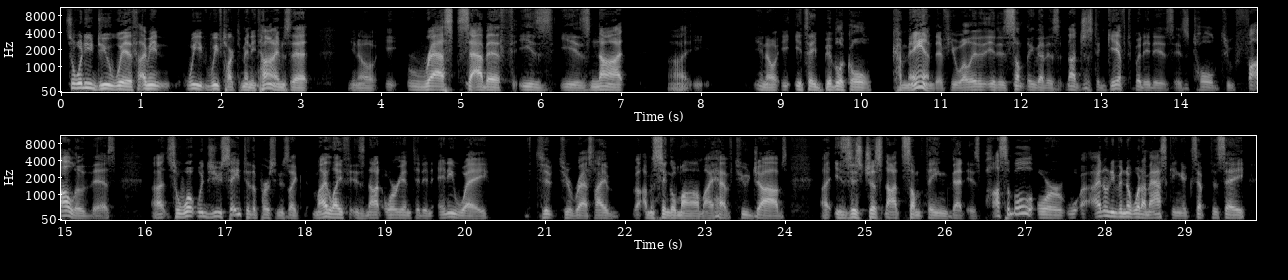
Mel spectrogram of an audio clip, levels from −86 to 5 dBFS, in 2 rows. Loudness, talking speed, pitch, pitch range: -29 LUFS, 200 wpm, 115 Hz, 100-140 Hz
